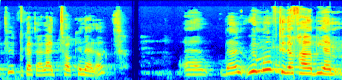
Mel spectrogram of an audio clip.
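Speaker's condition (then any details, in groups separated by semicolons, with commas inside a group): Cerebral palsy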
